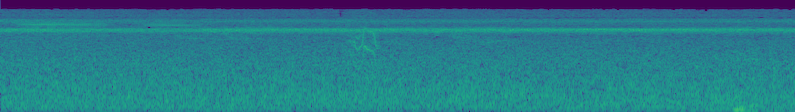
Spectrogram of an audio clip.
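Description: Water splashes as a fish is pulled out.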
